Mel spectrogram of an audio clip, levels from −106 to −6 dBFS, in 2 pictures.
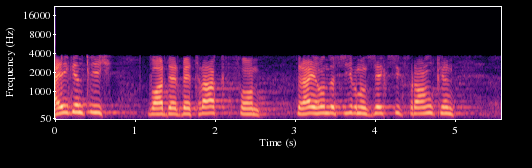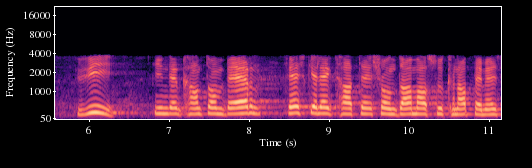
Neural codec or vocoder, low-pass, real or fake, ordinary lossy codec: codec, 16 kHz, 16 kbps, FreqCodec, larger model; 3.6 kHz; fake; none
